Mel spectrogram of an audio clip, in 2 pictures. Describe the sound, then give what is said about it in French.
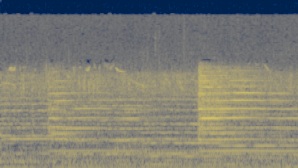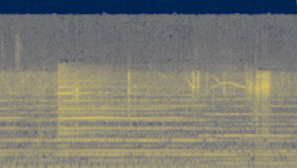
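Church bells in Rouen ring the Angelus, their sound carried on the breeze, a few fresh strikes every second or two over a dense, sustained metallic hum, sounding somewhat distant with no voices. “L'Angélus qui sonne à Rouen.”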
